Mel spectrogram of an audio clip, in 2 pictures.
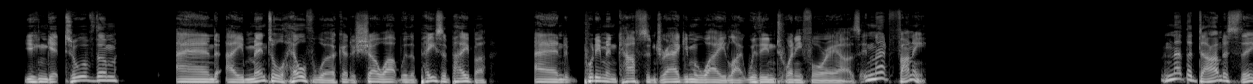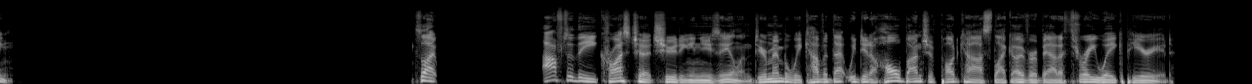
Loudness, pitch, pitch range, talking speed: -23 LUFS, 115 Hz, 95-130 Hz, 165 wpm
